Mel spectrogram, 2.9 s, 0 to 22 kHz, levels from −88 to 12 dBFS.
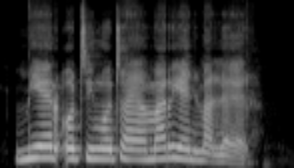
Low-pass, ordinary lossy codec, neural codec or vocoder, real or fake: none; none; codec, 44.1 kHz, 3.4 kbps, Pupu-Codec; fake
